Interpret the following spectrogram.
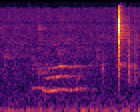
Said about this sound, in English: sorry, my cat's being mischievous.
